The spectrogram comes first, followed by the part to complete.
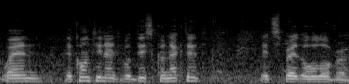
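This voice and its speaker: At a moderate pace, a man with a non-native accent speaks over noticeable background noise. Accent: non-native English, mispronounces words. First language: not English. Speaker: tour guide. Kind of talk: casual storytelling; guided tour commentary.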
